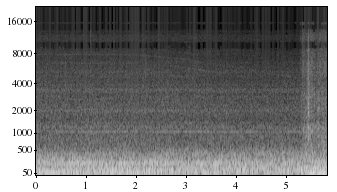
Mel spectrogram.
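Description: Aircraft wheels rumble along a runway.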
